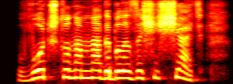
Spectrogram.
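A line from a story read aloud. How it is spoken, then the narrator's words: Shouted. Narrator (Russian): крикнул он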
